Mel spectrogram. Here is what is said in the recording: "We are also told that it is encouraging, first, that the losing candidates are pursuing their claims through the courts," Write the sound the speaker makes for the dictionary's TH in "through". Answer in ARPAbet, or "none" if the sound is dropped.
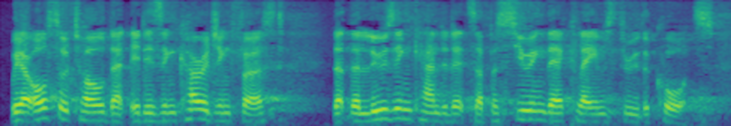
TH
